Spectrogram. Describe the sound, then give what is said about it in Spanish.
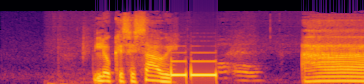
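A telephone sounds with an incoming call during an interview with an ambassador, giving two short, steady electronic tones. Voices and other tones come just before and after them. “No, y eso es que le están marcando, ¿no? Sí. Ahí le están marcando.”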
